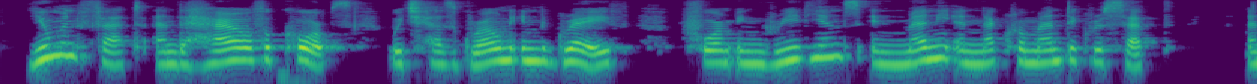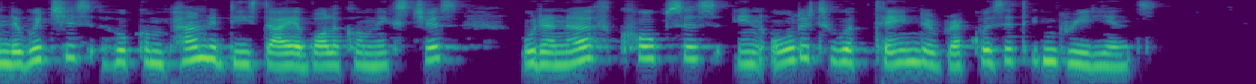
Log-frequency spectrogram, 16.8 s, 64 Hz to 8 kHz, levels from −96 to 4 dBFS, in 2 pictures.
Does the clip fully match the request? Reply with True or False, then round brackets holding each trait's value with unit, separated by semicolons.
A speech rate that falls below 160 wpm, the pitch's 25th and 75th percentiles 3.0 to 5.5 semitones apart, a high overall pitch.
True (140 wpm; 4.4 semitones; 225 Hz)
